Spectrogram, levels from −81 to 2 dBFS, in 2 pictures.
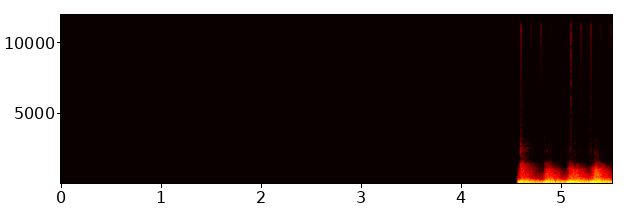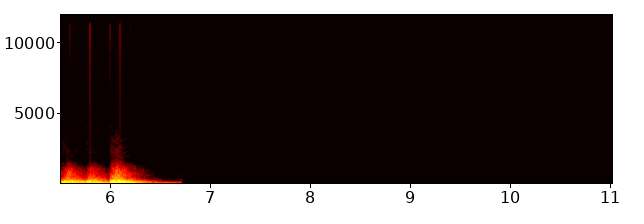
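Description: Throughout, faint ticks repeat at 10 per second under the signal: the resampler restarted on every block, so each 100 ms block edge carries a small conversion error.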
